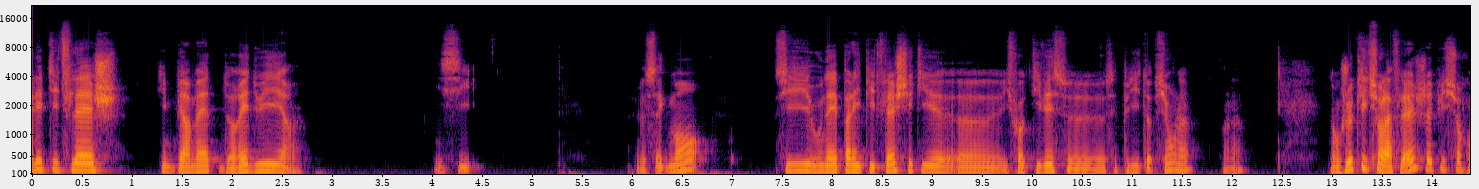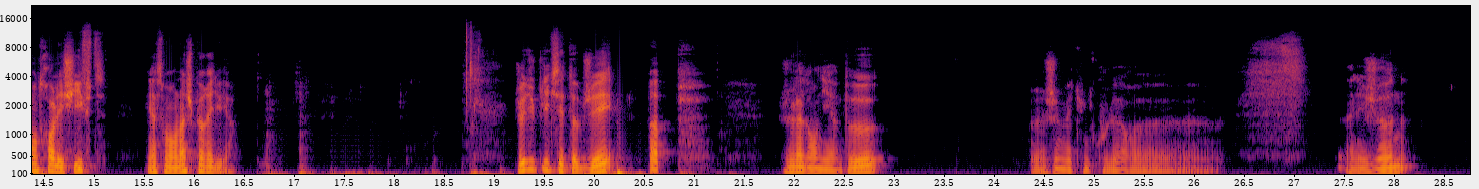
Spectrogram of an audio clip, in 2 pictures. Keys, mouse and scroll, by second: 1.9-5.4 ctrl+drag, 6.6 ctrl+z, 10.6 click, 11.2 click, 11.7 click, 13.1-16.8 drag, 17.3 KP_Subtract, 18.4 middle click, 18.7 F1, 19.9 ctrl+d, 20.3 ctrl+click, 22.0-23.8 drag, 27.9 click.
